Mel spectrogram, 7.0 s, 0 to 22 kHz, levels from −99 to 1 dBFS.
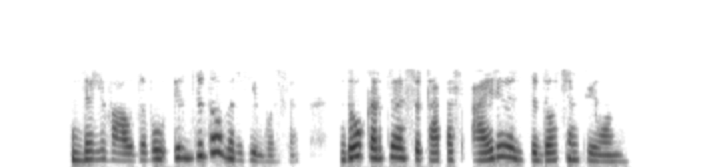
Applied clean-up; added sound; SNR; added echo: none; none; none; none.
